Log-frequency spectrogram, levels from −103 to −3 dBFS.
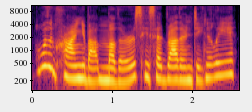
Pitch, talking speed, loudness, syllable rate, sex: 240 Hz, 210 wpm, -17 LUFS, 6.2 syllables/s, female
